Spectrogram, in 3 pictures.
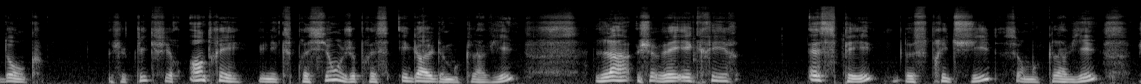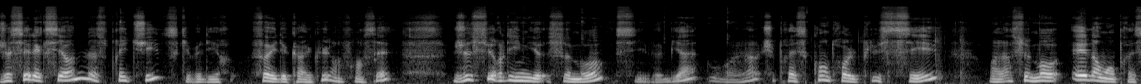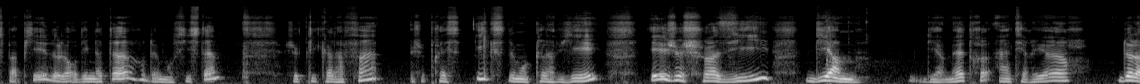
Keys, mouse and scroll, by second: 4.1 =, 8.1-8.5 typing, 12.4 click, 16.6 click, 18.0 click, 20.8 ctrl+c, 25.8 click, 27.5 x, 31.3 click.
